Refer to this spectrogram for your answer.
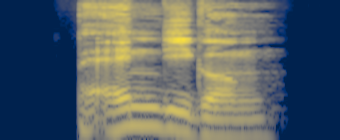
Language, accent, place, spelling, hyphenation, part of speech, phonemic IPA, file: German, Germany, Berlin, Beendigung, Be‧en‧di‧gung, noun, /bəˈʔɛndɪɡʊŋ/, De-Beendigung.ogg
- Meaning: 1. cessation, termination, ending, conclusion 2. completion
